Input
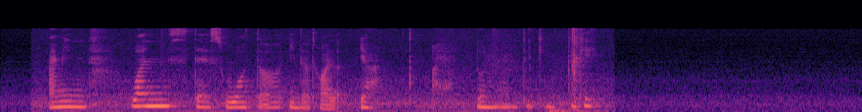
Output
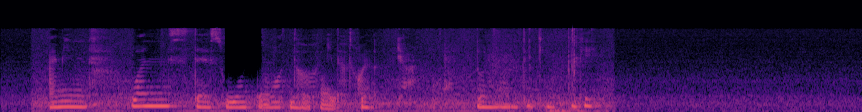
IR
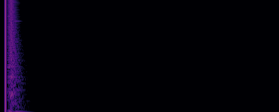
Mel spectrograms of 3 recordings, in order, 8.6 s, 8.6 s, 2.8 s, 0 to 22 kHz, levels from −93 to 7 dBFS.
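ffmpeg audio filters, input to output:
-filter_complex "[0:a]asettb=1/sr,asplit=3[a][b][c];[a]atrim=end=2.244[d];[b]atrim=start=2.24:end=4.44,asetpts=PTS-STARTPTS,afade=t=in:d=0.004:c=qsin,afade=t=out:st=2.196:d=0.004:c=qsin,acrossover=split=740[e][f];[f]adelay=370[g];[e][g]amix=inputs=2:normalize=0,atrim=end_sample=97020[h];[c]atrim=start=4.436[i];[d][h]acrossfade=d=0.004:c1=hsin:c2=qsin[j];[j][i]acrossfade=d=0.004:c1=qsin:c2=hsin,acrossover=split=240|480[k][l][m];[k]acompressor=threshold=-37dB:ratio=4[n];[l]acompressor=threshold=-36dB:ratio=4[o];[m]acompressor=threshold=-45dB:ratio=4[p];[n][o][p]amix=inputs=3:normalize=0"

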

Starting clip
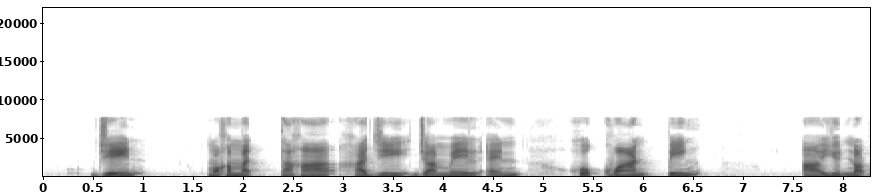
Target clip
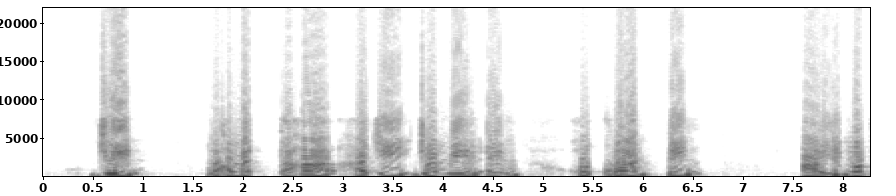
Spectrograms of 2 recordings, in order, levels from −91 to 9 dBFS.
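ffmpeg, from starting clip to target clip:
-af "acontrast=75,aeval=exprs='clip(val(0),-1,0.075)':c=same,afftfilt=real='re*2.45*eq(mod(b,6),0)':imag='im*2.45*eq(mod(b,6),0)':win_size=2048:overlap=0.75,volume=-8.5dB"

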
